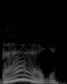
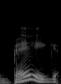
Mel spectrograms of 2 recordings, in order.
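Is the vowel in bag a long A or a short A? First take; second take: short A; long A. First: It is said with a plain short A. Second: It is said with a Minnesota long A.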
